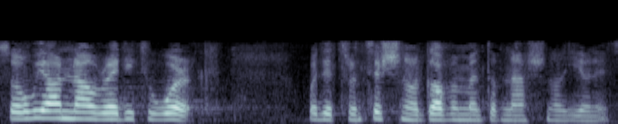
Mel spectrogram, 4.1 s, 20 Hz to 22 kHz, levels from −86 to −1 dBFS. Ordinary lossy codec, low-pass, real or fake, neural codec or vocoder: none; 5.4 kHz; real; none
